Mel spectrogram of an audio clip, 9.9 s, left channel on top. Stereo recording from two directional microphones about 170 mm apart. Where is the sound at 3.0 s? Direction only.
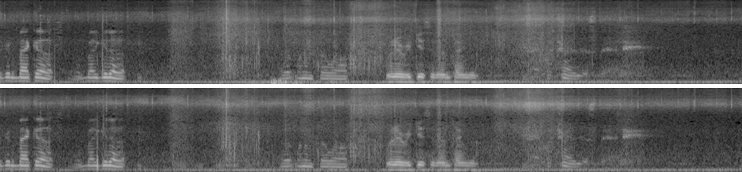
20° left (ahead or behind).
